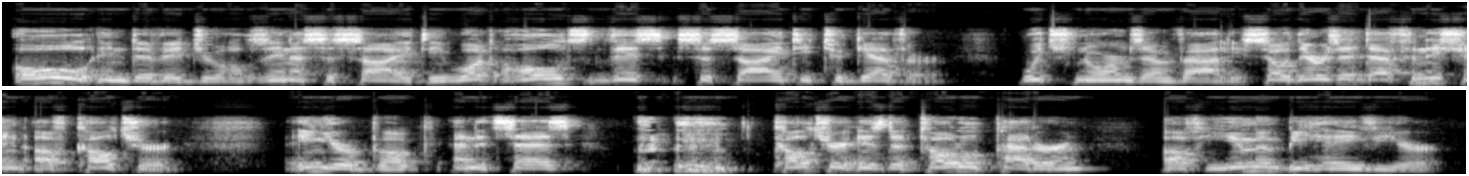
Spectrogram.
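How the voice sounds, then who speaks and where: A man born and raised in the Netherlands giving a university lecture, halting with many fillers and restarts. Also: mid-range voice, a bit bright. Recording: dull lo-fi lecture audio.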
